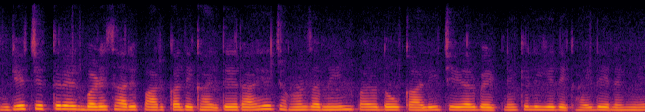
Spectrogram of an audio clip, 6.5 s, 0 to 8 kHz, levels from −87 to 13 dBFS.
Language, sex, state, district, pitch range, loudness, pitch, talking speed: Hindi, female, Madhya Pradesh, Bhopal, 190-205 Hz, -15 LUFS, 195 Hz, 225 wpm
